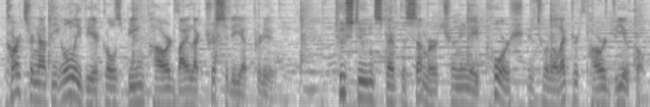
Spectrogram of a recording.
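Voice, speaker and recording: Man, newsreel narrator, scripted delivery, mid-range pitch, music playing clearly underneath. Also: lively intonation, fairly quick.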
